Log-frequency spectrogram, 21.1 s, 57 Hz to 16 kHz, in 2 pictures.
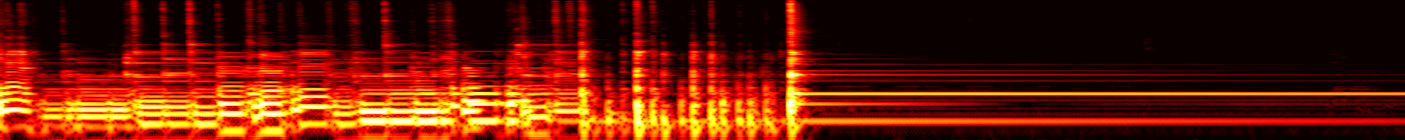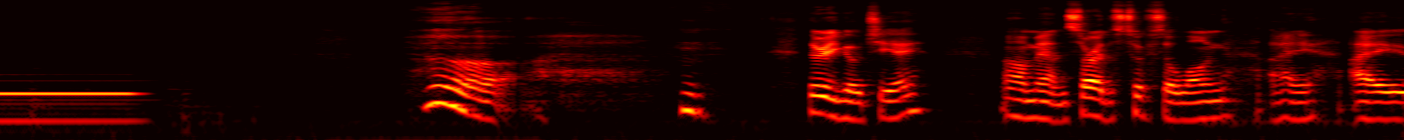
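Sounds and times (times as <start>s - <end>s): electric bass playing: 0.0s - 11.8s.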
